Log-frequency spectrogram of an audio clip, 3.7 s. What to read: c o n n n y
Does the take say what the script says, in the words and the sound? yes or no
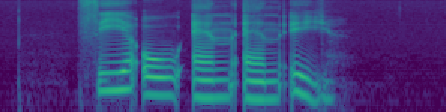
no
